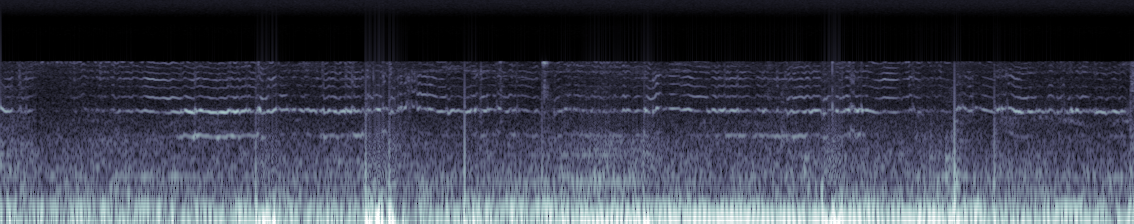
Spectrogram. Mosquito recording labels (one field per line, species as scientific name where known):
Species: mosquito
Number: one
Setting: cup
